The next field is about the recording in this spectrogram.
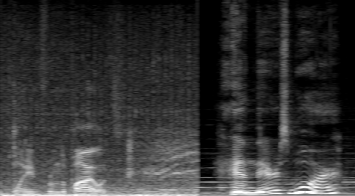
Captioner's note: mechanical whirring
